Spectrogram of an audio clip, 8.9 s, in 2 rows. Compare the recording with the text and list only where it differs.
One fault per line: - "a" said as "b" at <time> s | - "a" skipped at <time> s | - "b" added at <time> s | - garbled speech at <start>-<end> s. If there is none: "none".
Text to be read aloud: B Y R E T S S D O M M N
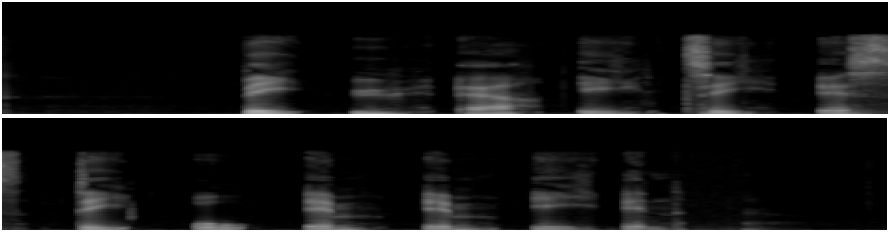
- "S" skipped at 4.5 s
- "E" added at 7.1 s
